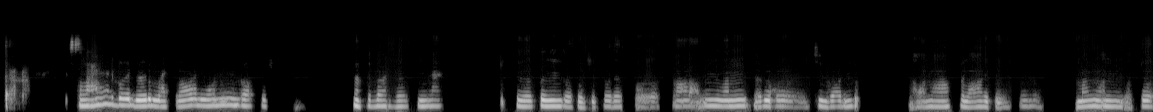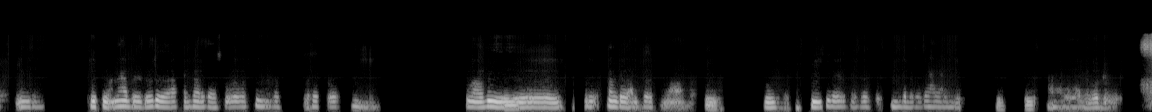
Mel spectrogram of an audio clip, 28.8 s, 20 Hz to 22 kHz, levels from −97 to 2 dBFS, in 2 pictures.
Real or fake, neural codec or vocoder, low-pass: fake; codec, 16 kHz, 1 kbps, X-Codec, HuBERT features, trained on LibriSpeech; 7.2 kHz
